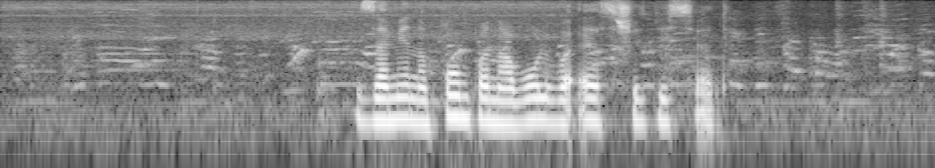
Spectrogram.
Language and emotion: Russian, neutral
